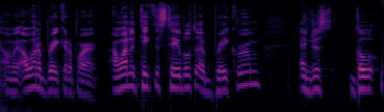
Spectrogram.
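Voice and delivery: usual speaking voice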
